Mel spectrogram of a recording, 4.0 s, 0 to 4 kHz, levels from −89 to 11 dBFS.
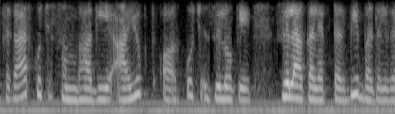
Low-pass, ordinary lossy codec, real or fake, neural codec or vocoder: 3.6 kHz; Opus, 16 kbps; real; none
